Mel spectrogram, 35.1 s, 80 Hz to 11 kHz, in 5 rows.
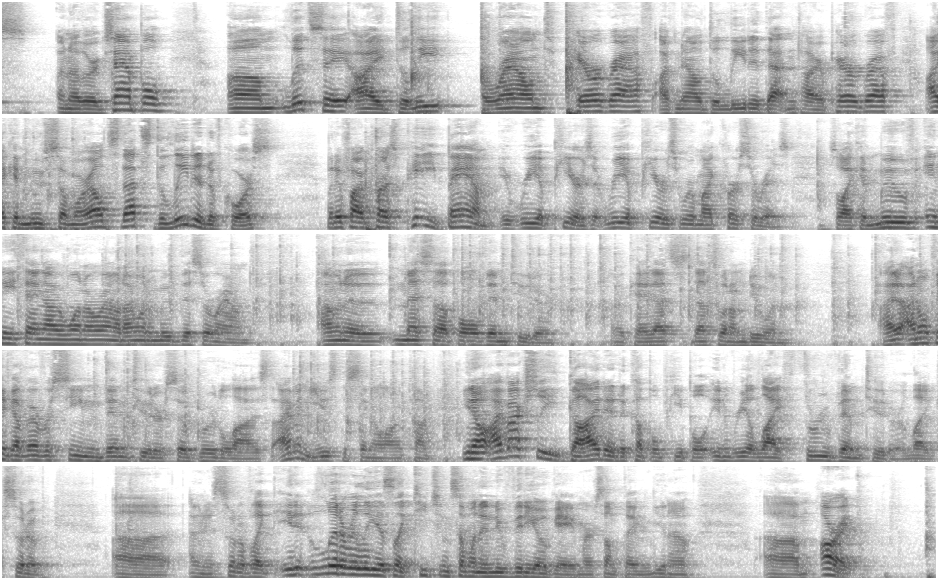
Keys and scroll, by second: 2.8-3.9 typing, 6.0-6.7 typing, 9.5 p, 13.9-23.9 typing, 34.5-35.0 typing.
